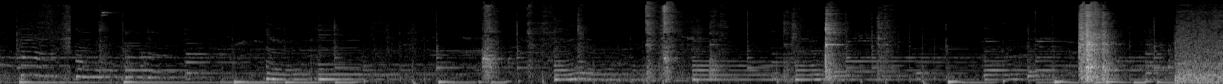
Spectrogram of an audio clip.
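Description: Sweet coconut naru mixture being stirred in a pan while cooking for a Lakshmi Puja offering, with repeated clinks and scrapes of a utensil against cookware over a faint steady background.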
